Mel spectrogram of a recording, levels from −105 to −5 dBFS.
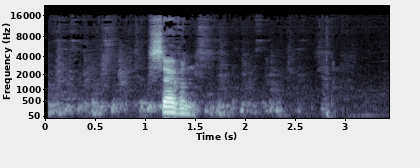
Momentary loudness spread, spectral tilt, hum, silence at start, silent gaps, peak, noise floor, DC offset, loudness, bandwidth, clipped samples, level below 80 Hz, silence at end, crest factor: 28 LU; -5 dB/octave; none; 0.45 s; none; -4 dBFS; -68 dBFS; under 0.1%; -22 LUFS; 16.5 kHz; under 0.1%; -68 dBFS; 1.95 s; 24 dB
